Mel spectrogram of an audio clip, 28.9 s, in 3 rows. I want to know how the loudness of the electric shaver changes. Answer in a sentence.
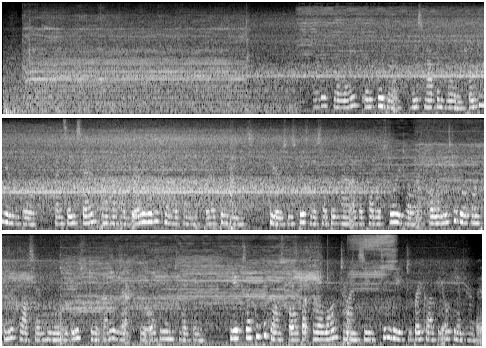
The volume of the electric shaver goes down, then up.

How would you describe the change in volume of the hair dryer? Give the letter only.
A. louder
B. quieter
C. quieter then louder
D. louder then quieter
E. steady
D.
